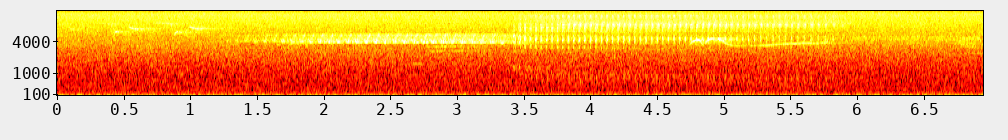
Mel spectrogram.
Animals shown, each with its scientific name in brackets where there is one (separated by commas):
Eastern Wood-Pewee (Contopus virens), Blackburnian Warbler (Setophaga fusca), Pine Warbler (Setophaga pinus), Red Squirrel (Tamiasciurus hudsonicus)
